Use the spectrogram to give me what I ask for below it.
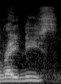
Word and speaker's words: Rhaenyra: Just like Rhaenyra sound like somebody goddamn uncle too. We might spell it a little different. It'll be spelled Ray R-A-Y niece, but like a motherfucker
